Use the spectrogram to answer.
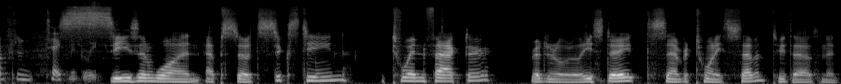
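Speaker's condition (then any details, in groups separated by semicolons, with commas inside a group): No condition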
